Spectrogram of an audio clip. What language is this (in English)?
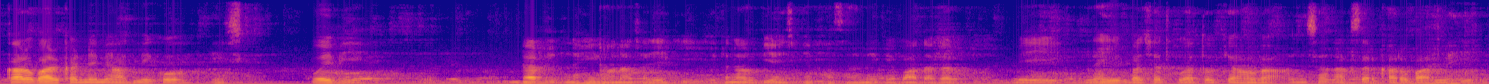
Urdu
